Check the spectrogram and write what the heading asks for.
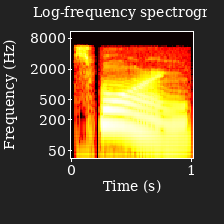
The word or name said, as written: sworn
